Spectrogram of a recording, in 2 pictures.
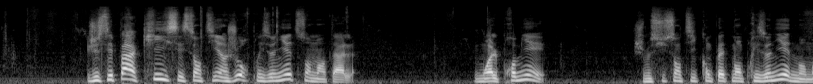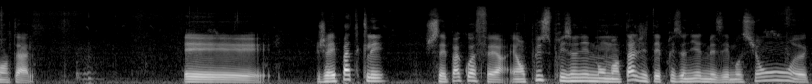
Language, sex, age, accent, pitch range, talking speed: French, male, 30-49, French, 105-150 Hz, 180 wpm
